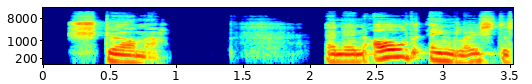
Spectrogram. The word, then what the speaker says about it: Stürmer: The ST is like pronounced like sh, Stürmer.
